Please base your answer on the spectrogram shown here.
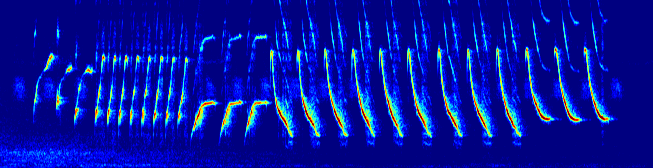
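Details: Canary singing a Spanish Timbrado training song over faint low background noise at the start: a rapid rolling trill followed by a long run of repeated swooping notes, about three per second, ending suddenly.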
